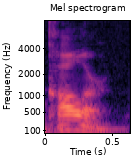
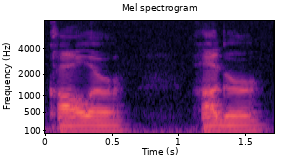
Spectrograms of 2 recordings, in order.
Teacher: basically we do not pronounce the h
